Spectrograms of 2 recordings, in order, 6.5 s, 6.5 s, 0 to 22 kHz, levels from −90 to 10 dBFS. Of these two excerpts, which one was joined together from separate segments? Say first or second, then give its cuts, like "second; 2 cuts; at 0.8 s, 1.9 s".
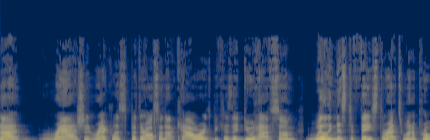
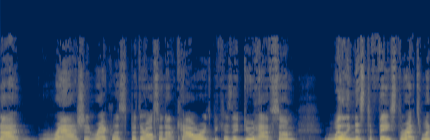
first; 1 cut; at 4.5 s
